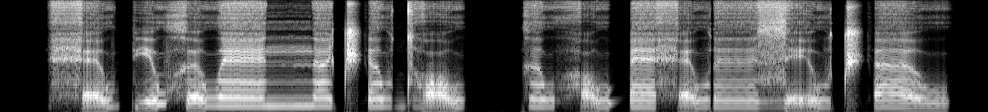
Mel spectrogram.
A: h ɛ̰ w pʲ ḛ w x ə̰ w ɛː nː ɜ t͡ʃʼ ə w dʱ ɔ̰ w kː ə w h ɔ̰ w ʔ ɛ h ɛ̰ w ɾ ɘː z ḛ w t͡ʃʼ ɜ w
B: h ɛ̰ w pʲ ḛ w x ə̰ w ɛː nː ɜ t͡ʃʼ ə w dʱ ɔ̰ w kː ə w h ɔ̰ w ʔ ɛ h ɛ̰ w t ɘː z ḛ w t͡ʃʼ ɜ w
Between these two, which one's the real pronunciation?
A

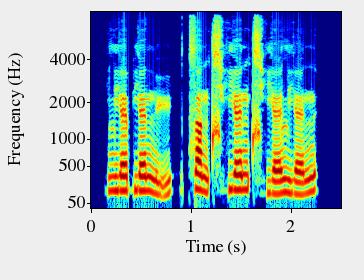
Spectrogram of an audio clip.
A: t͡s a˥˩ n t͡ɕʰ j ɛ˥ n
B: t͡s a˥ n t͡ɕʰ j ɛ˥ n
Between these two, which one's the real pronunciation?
A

